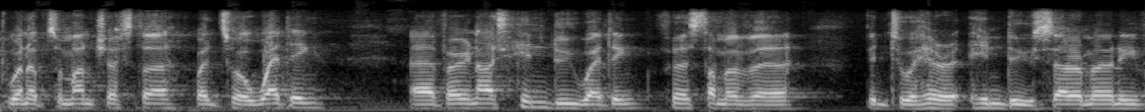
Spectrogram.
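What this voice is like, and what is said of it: Strained, failing voice. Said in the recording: “my voice is slowly dying”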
